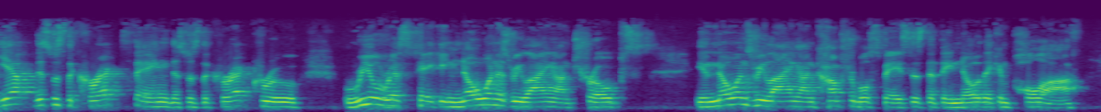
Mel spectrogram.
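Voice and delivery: plain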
